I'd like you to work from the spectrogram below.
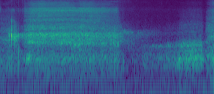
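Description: A long, steady breathy hiss of vapour exhaled from an e-cigarette filled with a blue raspberry e-liquid high in VG, close and fairly loud, tapering off about halfway before a second softer breath.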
